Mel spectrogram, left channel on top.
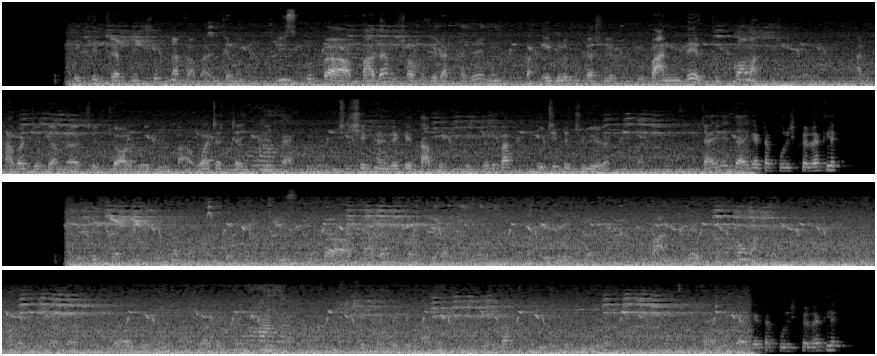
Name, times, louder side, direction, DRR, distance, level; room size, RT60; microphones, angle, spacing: sound 1, 0.6-16.2, right 3 dB, 65° right, 0.3 m, -25 dB
voice 1, 0.7-2.4 2.7-5.0 5.4-8.2 8.5-14.8 15.1-15.2 15.7-17.1, left 4 dB, 30° left, 0.3 m, -33 dB
2.4 x 2.2 x 2.5 m
head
